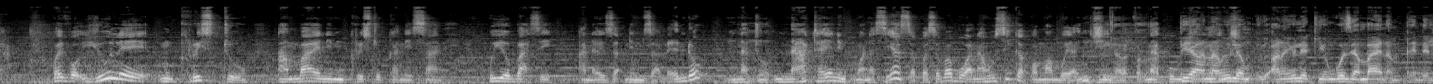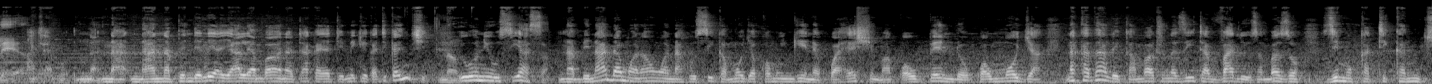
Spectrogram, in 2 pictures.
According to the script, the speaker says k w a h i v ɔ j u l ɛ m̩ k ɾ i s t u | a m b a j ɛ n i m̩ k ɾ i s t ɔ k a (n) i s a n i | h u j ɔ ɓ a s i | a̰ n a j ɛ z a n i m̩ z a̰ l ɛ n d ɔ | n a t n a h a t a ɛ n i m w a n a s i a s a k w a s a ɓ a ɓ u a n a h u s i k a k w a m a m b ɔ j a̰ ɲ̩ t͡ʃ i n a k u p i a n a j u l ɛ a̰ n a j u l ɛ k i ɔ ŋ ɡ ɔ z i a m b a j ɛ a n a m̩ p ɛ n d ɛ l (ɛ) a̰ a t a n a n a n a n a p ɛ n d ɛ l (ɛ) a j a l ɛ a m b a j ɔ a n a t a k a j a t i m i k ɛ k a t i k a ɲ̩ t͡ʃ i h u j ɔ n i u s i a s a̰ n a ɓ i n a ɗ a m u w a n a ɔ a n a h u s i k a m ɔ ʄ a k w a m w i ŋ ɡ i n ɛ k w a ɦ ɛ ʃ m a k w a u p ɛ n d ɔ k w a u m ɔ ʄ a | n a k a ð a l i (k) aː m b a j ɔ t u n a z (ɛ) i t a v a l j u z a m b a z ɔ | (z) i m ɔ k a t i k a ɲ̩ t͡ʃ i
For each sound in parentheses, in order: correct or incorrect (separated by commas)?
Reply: correct, correct, correct, correct, incorrect, correct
